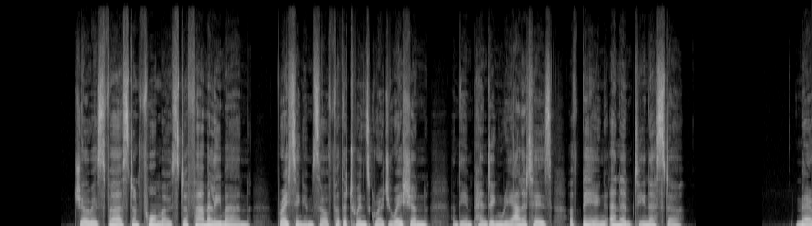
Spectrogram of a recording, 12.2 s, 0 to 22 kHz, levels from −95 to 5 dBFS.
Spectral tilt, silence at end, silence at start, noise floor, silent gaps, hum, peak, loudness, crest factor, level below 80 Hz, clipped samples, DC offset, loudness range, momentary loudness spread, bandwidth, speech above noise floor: -5 dB/octave; 0 s; 1.15 s; -69 dBFS; 10.44-11.44 s; none; -10 dBFS; -26 LUFS; 16 dB; -60 dBFS; under 0.1%; under 0.1%; 3 LU; 8 LU; over 20 kHz; 43 dB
